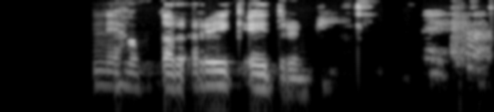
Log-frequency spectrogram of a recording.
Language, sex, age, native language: Icelandic, male, 30-39, Icelandic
